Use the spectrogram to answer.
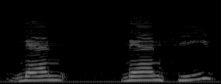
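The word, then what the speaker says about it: Nanyehi: Her Native American name, I believe, is pronounced Nanyi, and it was the Europeans having as much trouble as I am saying it that was anglicized to Nancy.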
